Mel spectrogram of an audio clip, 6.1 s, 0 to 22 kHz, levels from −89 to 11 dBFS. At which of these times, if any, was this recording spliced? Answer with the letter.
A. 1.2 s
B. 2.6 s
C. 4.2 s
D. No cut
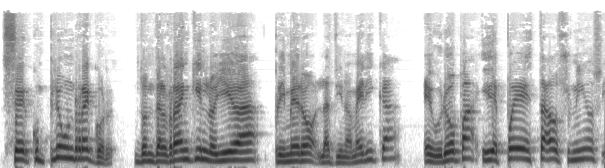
A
